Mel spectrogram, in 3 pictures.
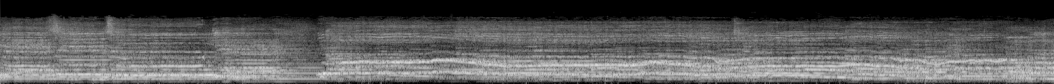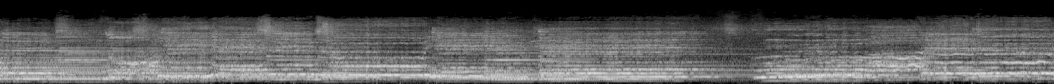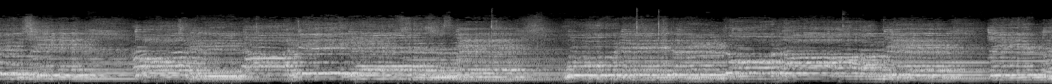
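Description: A small women's vocal ensemble singing a Korean Christmas carol in harmony into microphones, with brief pauses between phrases.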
